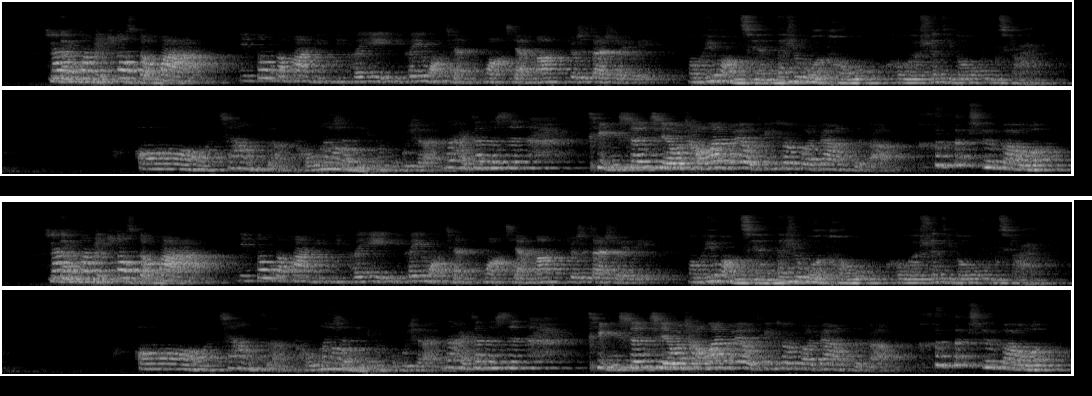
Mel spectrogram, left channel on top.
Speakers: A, in the centre; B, on the right.
A: 所以大家都蛮吃惊的。
B: 那如果你动的话，你动的话，你你可以你可以往前往前吗？就是在水里。
A: 我可以往前，但是我头和我的身体都扶不起来。
B: 哦，这样子啊，头跟身体都浮不起来，
A: 嗯，
B: 那还真的是挺神奇的我从来没有听说过这样子的。
A: <laughs> 是吧？我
